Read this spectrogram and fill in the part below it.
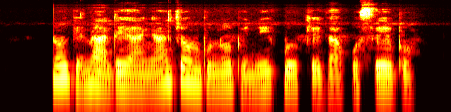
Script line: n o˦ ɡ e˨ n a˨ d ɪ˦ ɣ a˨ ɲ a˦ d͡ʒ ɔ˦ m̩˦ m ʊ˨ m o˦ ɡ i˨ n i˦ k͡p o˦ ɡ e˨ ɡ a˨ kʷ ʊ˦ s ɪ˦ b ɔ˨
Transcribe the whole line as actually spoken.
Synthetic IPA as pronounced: n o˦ ɡ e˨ n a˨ d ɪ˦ ɣ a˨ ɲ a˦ d͡ʒ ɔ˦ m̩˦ b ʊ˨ n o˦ b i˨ n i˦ k͡p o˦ k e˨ ɡ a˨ kʷ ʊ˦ s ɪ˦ b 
